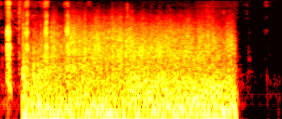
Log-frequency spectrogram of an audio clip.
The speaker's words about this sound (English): Bombs!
